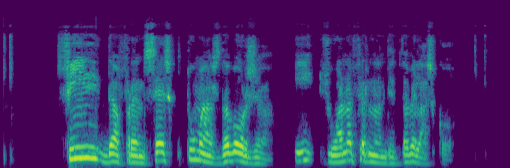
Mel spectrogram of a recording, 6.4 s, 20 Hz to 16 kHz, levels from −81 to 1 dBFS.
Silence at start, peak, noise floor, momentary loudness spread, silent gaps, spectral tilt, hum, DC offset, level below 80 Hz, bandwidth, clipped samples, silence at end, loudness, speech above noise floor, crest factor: 0.1 s; -2 dBFS; -80 dBFS; 11 LU; none; -5 dB/octave; none; under 0.1%; -60 dBFS; 9.4 kHz; under 0.1%; 0.75 s; -15 LUFS; 65 dB; 14 dB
